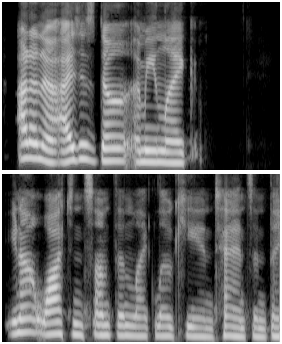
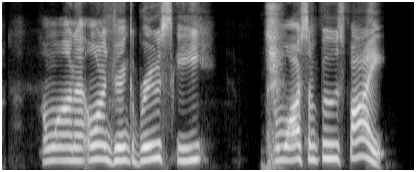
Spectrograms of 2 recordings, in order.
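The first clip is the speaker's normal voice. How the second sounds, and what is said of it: Crazy put-on accent, not good. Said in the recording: “What accent was that? ... I keep doing these crazy accents and they're not good.”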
